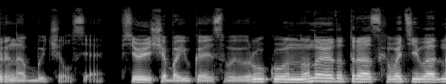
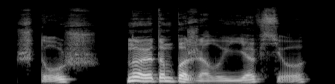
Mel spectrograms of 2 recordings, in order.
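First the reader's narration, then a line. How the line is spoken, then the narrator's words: Sighing, then serene. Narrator (Russian): вздохнул, следом безмятежно добавив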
